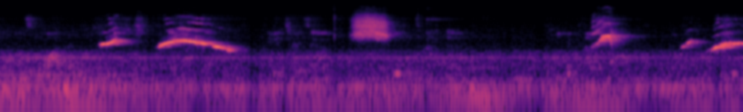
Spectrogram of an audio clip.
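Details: Pet Amazon parrot mimicking sounds indoors: short upward whistles and an arched, falling whistle, separated by pauses, with a breathy hiss-like burst in the middle.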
